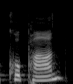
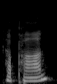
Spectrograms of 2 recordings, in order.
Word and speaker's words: Kopan: This is perched, this is the hill, Kopan. Sometimes it's spelled K-A for apple, P for Peter, A-N, Kapan. You'll see that when you go there. They call it Kapan, but us Indies call it Kopan.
